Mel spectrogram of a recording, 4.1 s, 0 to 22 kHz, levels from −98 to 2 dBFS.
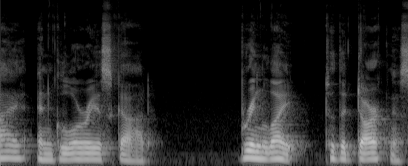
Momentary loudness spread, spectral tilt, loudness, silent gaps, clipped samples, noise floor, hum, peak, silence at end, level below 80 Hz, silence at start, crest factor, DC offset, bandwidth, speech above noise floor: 13 LU; -7 dB/octave; -32 LUFS; none; under 0.1%; -77 dBFS; none; -14 dBFS; 0 s; -64 dBFS; 0 s; 18 dB; under 0.1%; 13.5 kHz; 46 dB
